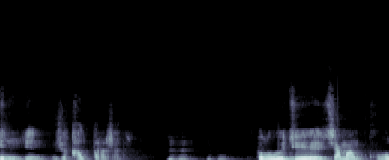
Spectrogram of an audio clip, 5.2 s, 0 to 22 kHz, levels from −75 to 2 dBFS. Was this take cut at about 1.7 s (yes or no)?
no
